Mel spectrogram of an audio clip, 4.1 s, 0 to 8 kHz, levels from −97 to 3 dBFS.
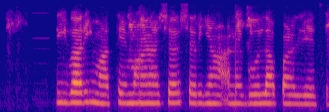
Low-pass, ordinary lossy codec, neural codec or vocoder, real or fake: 7.2 kHz; Opus, 24 kbps; vocoder, 22.05 kHz, 80 mel bands, HiFi-GAN; fake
